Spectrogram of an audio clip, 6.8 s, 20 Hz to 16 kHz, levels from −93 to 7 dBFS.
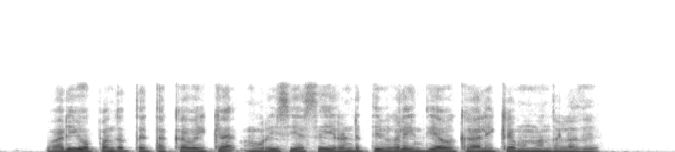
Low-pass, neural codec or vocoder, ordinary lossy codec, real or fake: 7.2 kHz; codec, 16 kHz, 8 kbps, FreqCodec, smaller model; none; fake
